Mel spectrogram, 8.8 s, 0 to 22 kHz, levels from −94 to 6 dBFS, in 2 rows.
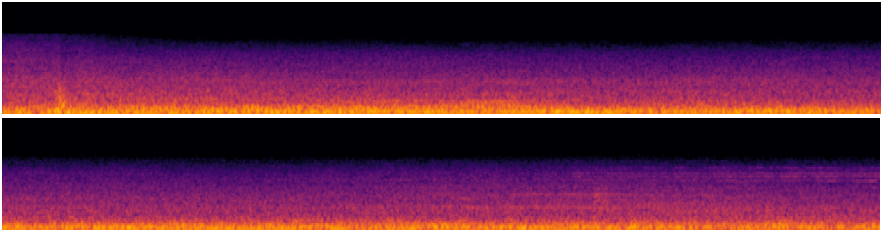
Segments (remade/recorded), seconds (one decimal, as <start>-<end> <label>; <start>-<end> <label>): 0.0-8.8 recorded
